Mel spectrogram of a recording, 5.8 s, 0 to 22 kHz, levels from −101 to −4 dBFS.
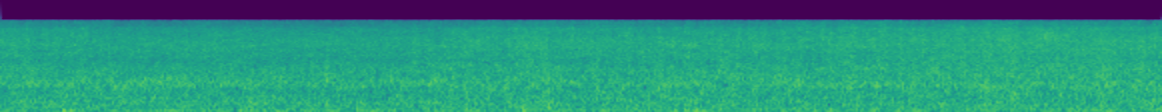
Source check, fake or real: fake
